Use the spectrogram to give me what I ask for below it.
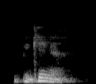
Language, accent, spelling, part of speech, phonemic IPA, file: English, Southern England, beginner, noun, /bɪˈɡɪnə/, LL-Q1860 (eng)-beginner.wav
- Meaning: 1. Someone who is just starting at something, or has only recently started 2. Someone who sets something in motion 3. An actor who is present on stage in the first moments of a play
